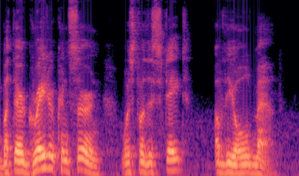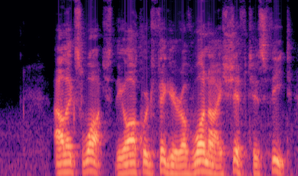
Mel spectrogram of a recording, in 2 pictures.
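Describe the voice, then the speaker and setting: A man's voice: medium pitch, a little mellow. A man reading his own fiction as a scripted, dramatic audiobook narration.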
